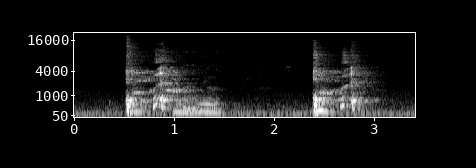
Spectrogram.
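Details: Two harsh, voiced coughs, the first trailing into a throaty groan; persistent cough that has not healed, attributed to heavy lifting.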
